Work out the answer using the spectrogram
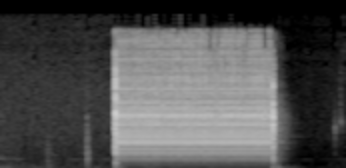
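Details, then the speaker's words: Cheap AliExpress USB charger with its smoothing capacitor desoldered, under test: about one second of harsh, steady high buzz that starts and stops abruptly as the arc apparently punches through the insulation inside the transformer; the arc seems not to be DC. "I was expecting it to just Arc through here but I guess it must have punched through um punched straight through the engine inside the Transformer again"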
